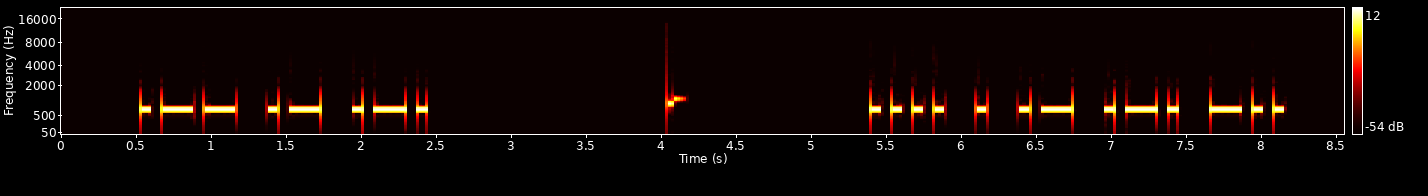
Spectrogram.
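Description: Clean, steady Morse code beeps at a single mid pitch, keyed at 17 words per minute in quick dots and dashes. Two separate bursts spell out characters, with a short pause and a brief click between them. No one speaks.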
